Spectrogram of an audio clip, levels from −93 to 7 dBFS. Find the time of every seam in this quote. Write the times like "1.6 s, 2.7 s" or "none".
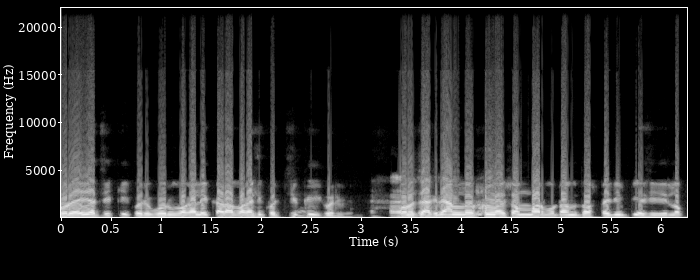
none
